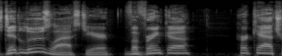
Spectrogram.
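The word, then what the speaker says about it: Hurkacz: lose last year vavrinka her cat rhymes with latch and uh big kevin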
